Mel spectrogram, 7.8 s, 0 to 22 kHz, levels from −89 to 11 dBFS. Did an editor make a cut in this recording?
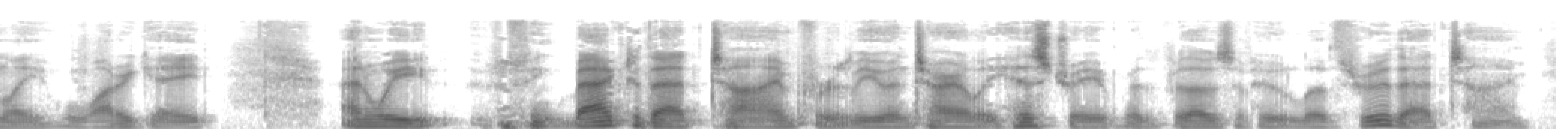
yes; 2 cuts; at 4.3 s, 6.3 s

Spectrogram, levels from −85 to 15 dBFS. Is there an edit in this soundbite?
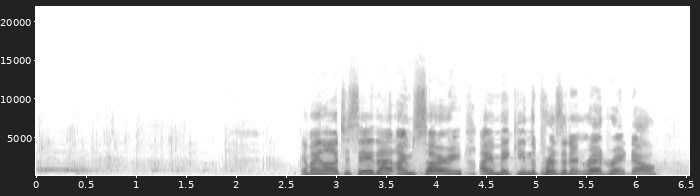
no; 0 cuts

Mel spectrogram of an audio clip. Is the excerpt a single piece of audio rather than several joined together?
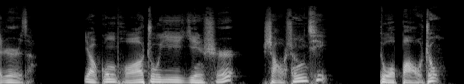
yes; 0 cuts

